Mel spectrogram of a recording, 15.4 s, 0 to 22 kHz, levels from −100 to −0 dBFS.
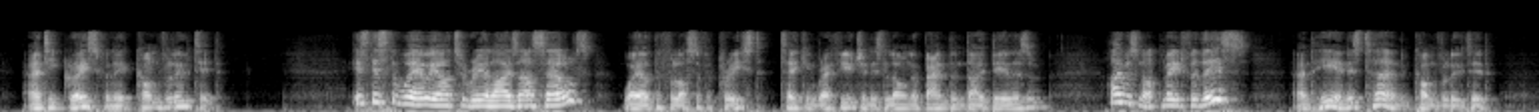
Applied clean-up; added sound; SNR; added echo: none; none; none; reverberation time 0.2 s.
